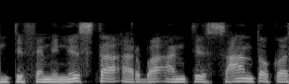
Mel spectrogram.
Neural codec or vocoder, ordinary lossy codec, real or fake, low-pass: none; AAC, 32 kbps; real; 7.2 kHz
